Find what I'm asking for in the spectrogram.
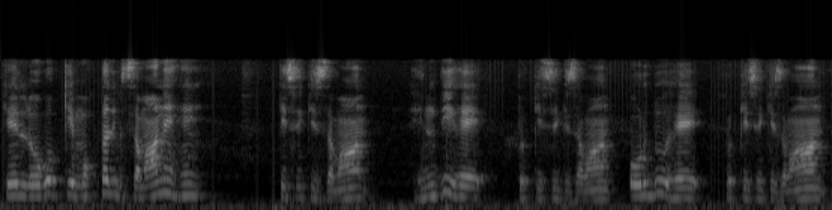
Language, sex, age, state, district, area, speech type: Urdu, male, 18-30, Bihar, Purnia, rural, spontaneous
